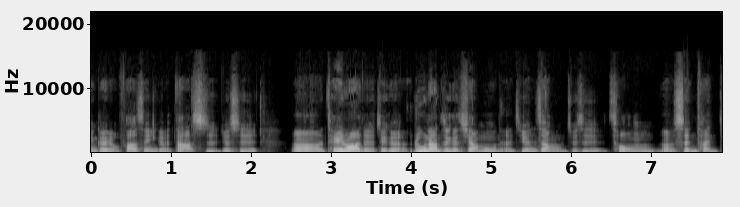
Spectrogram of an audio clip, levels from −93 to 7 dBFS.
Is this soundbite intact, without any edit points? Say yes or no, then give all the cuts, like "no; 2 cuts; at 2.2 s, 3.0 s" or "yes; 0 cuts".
yes; 0 cuts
